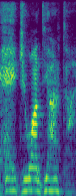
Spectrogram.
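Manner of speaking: barely audible, very quiet whisper. Retelling how guards offer yard time at five am: imitating a guard whispering.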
